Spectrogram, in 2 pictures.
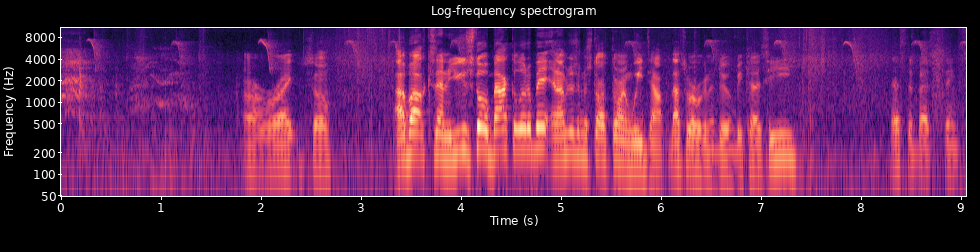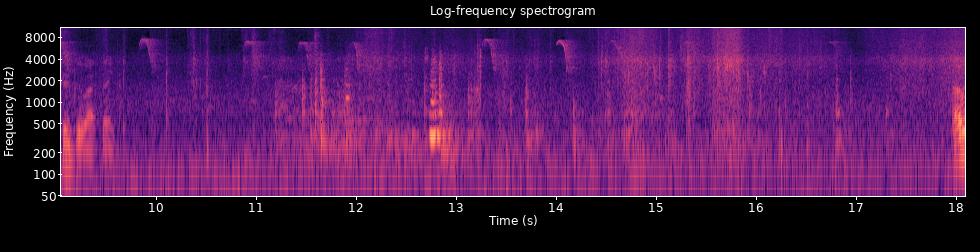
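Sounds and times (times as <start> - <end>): high falling bird chirps: 0.0 - 3.4, 10.8 - 15.0
weeds rustling as pulled: 11.4 - 18.0.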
